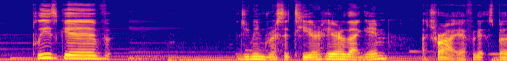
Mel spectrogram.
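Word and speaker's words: Recettear: It's tear as in like crying.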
